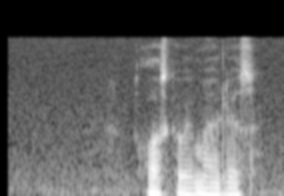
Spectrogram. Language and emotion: Russian, neutral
